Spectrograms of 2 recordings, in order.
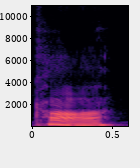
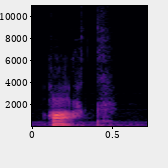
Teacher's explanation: it's pronounced kha not auch because the syllable must begin with a consonant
